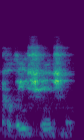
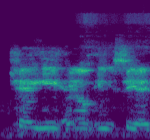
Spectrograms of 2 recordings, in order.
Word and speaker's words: Kelechi: Okay, I'm saying it wrong. I'm sorry. I'm calling you Kalishi. How you spell it? Kelechi, right?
